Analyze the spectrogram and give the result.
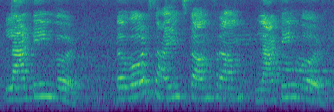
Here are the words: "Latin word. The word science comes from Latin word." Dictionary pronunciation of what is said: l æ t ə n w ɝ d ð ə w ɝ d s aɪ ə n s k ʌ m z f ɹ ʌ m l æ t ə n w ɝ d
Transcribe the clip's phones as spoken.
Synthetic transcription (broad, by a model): l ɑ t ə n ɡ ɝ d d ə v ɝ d s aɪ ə n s k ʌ m f ɹ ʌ m l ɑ t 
